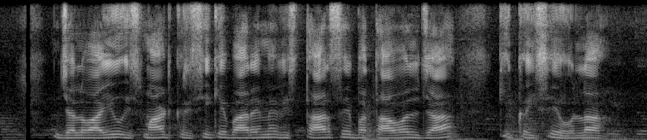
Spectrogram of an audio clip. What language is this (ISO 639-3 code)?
bho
